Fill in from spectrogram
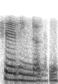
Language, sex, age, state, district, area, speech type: Tamil, female, 18-30, Tamil Nadu, Tiruppur, rural, conversation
